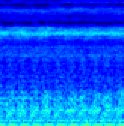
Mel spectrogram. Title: Use nebulizer For children adult cough cold asthma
